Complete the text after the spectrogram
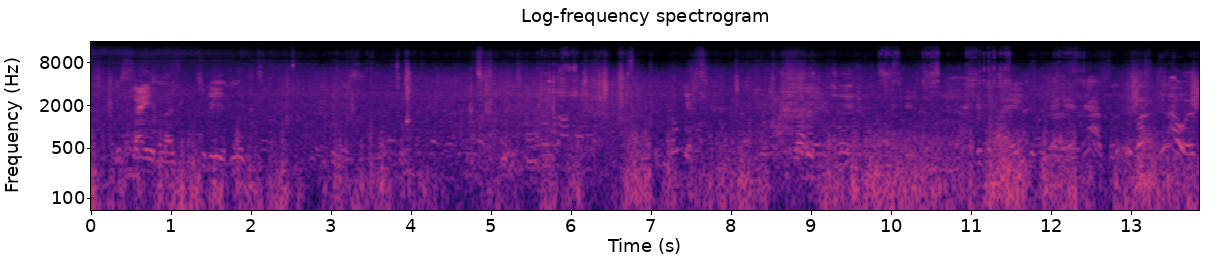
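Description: Several men talk casually nearby outdoors.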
